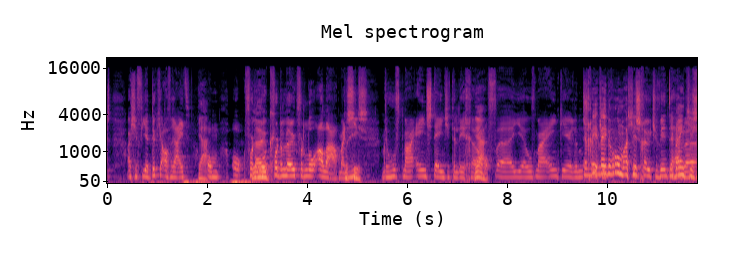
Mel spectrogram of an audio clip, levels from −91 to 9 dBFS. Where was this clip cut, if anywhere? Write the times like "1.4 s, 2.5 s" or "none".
5.5 s, 9.5 s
